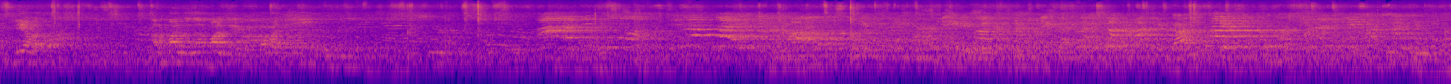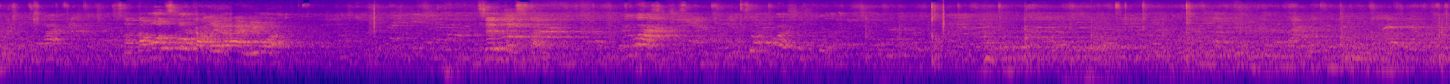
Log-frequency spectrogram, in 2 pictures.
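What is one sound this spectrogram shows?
Children and adults chatter nearby in an echoing hall.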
